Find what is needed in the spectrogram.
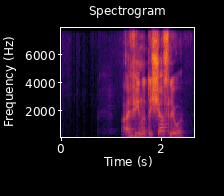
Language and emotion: Russian, neutral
